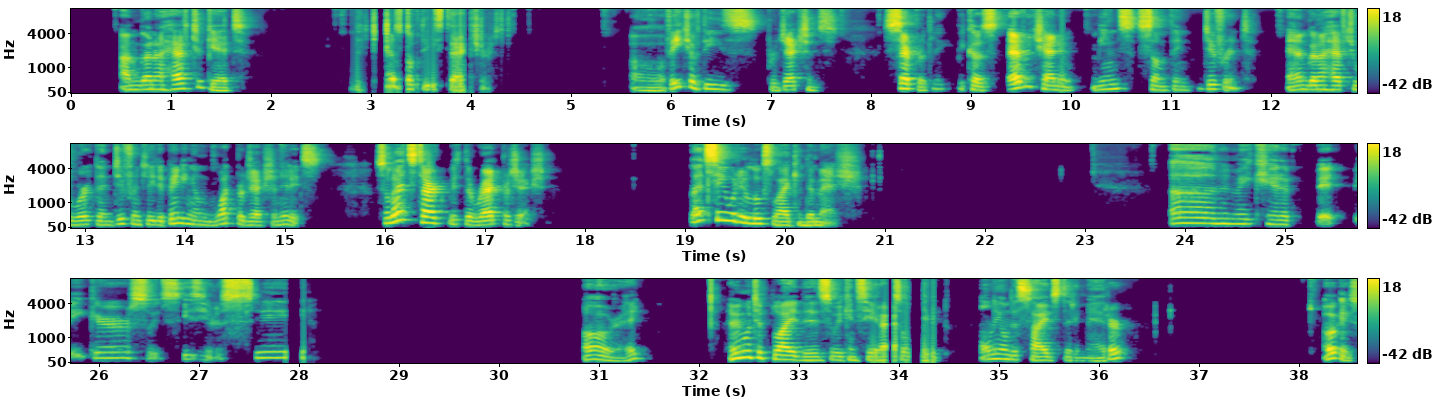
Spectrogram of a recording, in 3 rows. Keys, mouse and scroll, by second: 0.2 click, 2.4 alt+click, 3.1 alt+click, 4.1 alt+click, 5.1 alt+click, 5.1 alt+right click, 7.4 alt+right click, 7.5 alt+click, 9.1 alt+click, 9.9 click, 10.6 click, 11.1 click, 11.8 click, 11.9 right click, 14.0 right click, 14.7 click, 14.8 right click, 18.8 click, 20.6 shift+p, 23.4 click, 24.0 click, 24.8 click, 26.2 shift+click, 30.3 right click, 30.9 right click, 31.4 click, 31.4 right click, 32.6 click, 33.8 click, 34.9 click, 36.5 shift+p, 37.8-38.5 drag.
